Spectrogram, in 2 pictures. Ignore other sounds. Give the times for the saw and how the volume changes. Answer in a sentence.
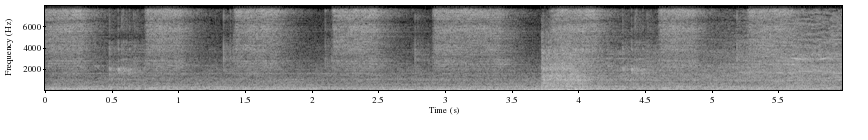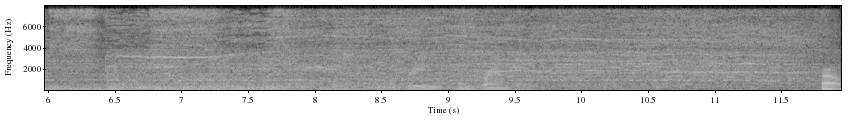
The saw can be heard from 5.0 to 11.9 s, at a steady volume.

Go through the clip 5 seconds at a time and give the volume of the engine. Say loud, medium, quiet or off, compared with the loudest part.
loud, medium, medium.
